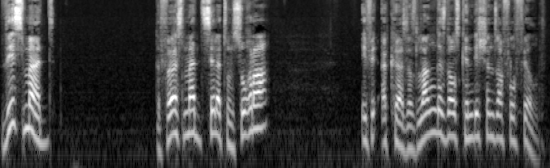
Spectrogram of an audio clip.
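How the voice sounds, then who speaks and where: A man teaching the rules of Quranic recitation, explaining patiently and slowly reciting short Arabic phrases as examples. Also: fairly high pitch, animated, no room sound.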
